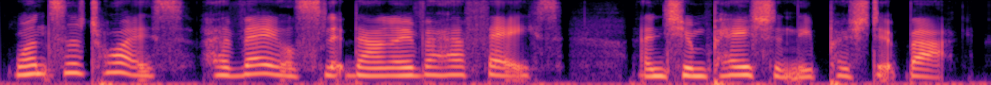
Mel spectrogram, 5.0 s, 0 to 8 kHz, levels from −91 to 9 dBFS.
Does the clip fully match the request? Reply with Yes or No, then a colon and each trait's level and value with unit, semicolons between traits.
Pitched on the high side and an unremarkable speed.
Yes: high, 245 Hz; average, 195 wpm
